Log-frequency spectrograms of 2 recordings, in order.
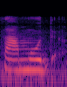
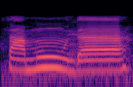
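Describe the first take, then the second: First: The word ends with a bare consonant. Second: The word ends with a short vowel. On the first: The reader stops on this word. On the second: The reading continues without stopping.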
